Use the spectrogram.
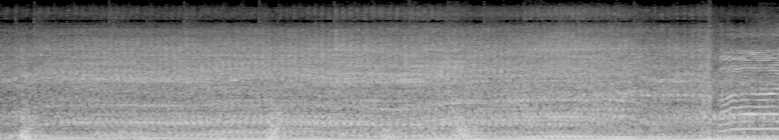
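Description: Harley-Davidson motorcycle V-twin riding up a ramp onto a scale, a loud continuous rumbling idle with slight throttle swells, close by and steady throughout.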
